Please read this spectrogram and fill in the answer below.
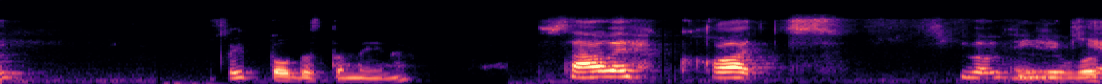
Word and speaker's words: Sauerkraut: O outro é muito fácil de pronunciar, a única coisa é que o R é pigarreado, então é Sauerkraut.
